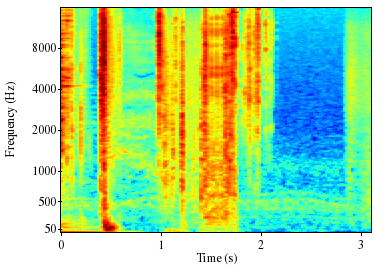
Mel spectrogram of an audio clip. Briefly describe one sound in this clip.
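A bolt is loaded into a crossbow with clicks.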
